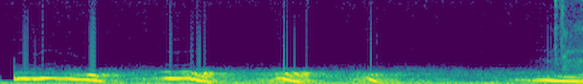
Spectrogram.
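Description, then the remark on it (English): Blue whale calls: a series of about five drawn-out, descending tonal moans, each sliding down in pitch, repeating every half second or so over a steady low rumbling background. “some blue whales there ending that report by Tom Melville.”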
